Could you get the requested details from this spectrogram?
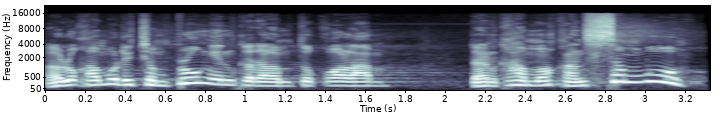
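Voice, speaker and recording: A man voicing God as a calm male figure who gently reassures a sick man. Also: a little high, fast talker, long reverb tail. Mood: reassuring.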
